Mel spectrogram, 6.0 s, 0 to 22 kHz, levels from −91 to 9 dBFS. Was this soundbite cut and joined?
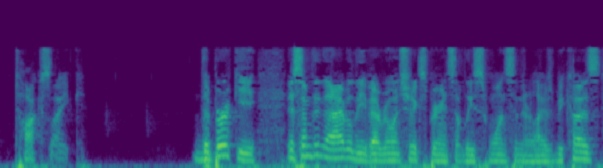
no; 0 cuts

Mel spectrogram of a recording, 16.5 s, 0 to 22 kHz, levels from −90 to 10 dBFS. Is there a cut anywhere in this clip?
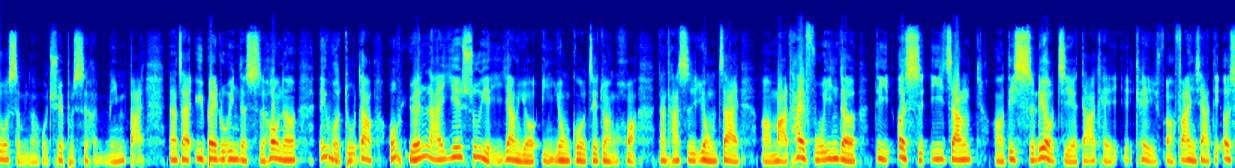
no; 0 cuts

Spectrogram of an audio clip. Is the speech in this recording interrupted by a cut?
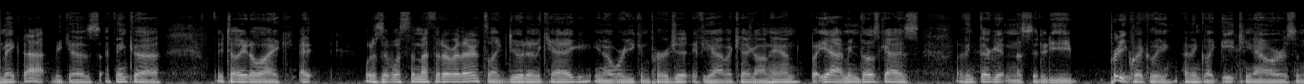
yes; 1 cut; at 9.5 s

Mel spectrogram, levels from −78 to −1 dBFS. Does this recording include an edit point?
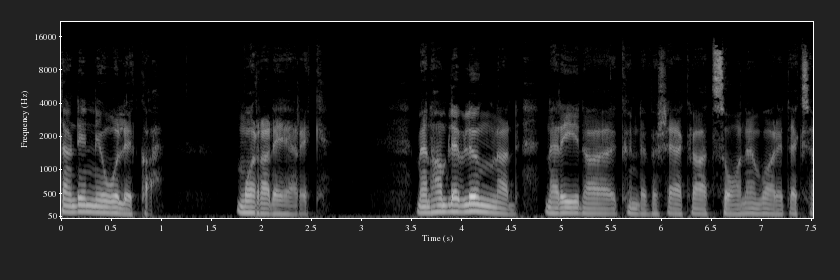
no; 0 cuts

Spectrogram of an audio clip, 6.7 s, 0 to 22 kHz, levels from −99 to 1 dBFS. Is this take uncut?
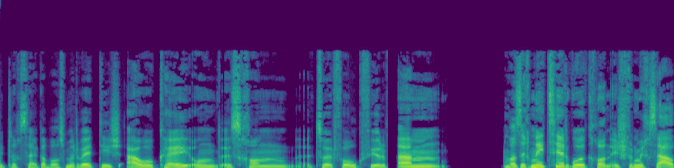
no; 1 cut; at 3.9 s

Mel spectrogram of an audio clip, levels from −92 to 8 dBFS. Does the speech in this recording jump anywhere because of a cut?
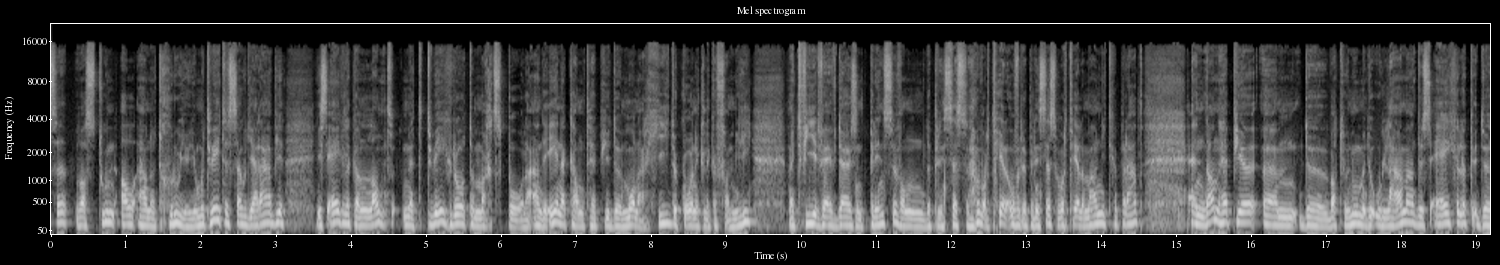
no; 0 cuts

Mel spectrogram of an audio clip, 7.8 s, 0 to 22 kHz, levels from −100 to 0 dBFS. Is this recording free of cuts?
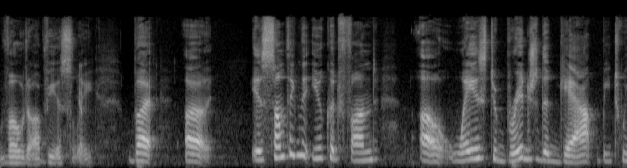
yes; 0 cuts

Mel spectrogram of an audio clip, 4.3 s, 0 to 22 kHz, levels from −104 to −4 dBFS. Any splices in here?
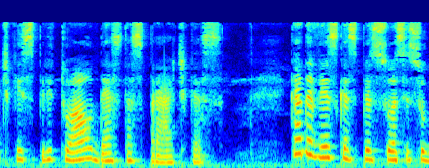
no; 0 cuts

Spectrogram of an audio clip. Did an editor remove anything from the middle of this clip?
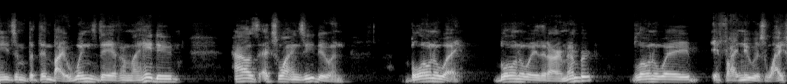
no; 0 cuts

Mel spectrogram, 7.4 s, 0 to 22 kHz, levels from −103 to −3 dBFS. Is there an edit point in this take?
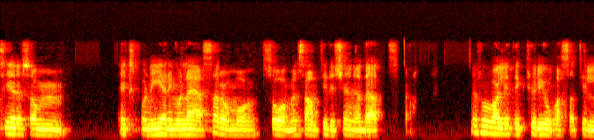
no; 0 cuts

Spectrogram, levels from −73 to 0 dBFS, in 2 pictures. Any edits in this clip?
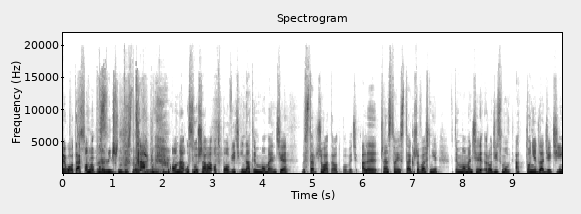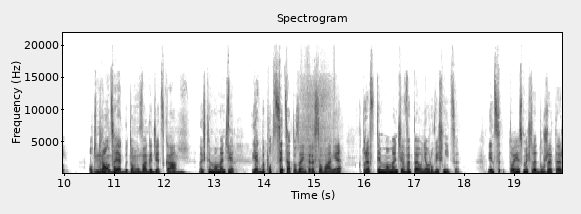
no; 0 cuts

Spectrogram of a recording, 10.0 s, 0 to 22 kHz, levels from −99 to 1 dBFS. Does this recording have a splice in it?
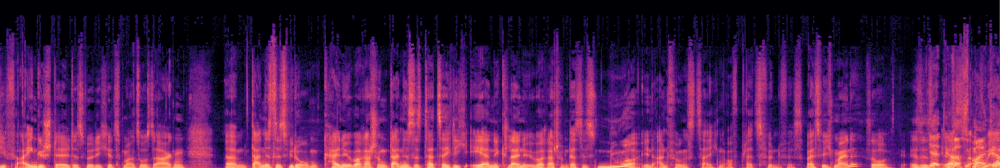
no; 0 cuts

